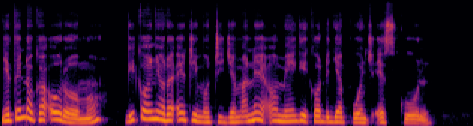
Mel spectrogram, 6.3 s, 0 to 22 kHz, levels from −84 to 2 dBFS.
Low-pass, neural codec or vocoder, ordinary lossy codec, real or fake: 19.8 kHz; codec, 44.1 kHz, 7.8 kbps, DAC; none; fake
